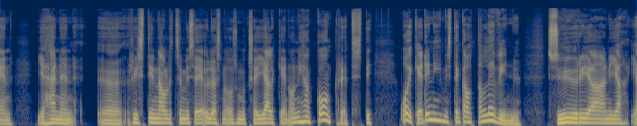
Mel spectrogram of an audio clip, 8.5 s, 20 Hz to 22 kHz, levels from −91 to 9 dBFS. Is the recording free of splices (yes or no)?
yes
